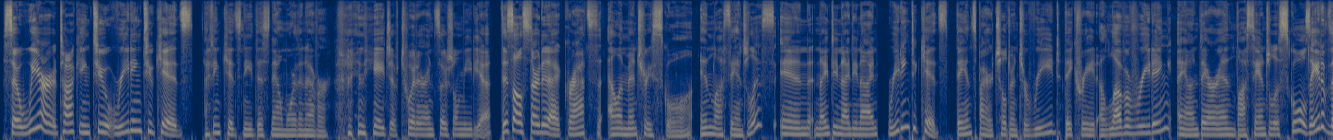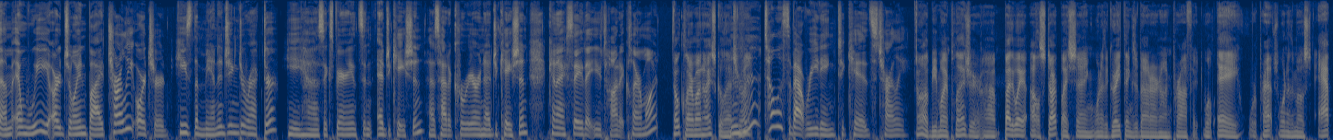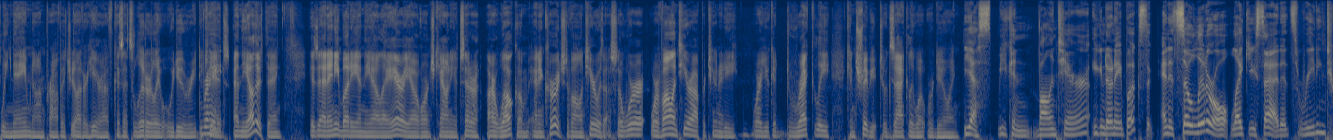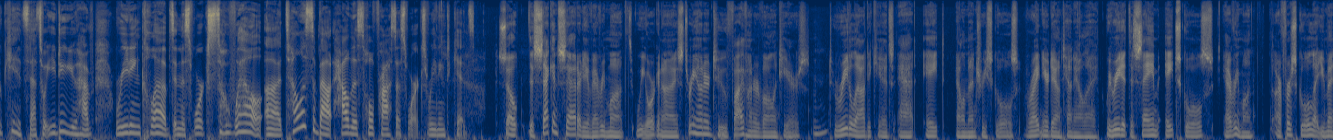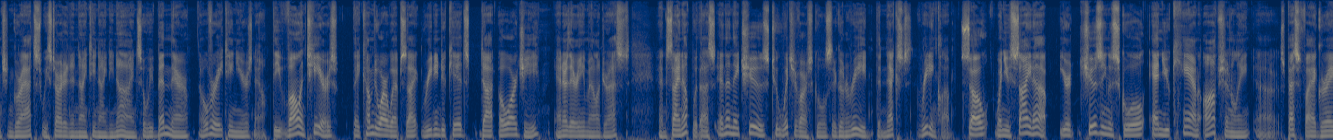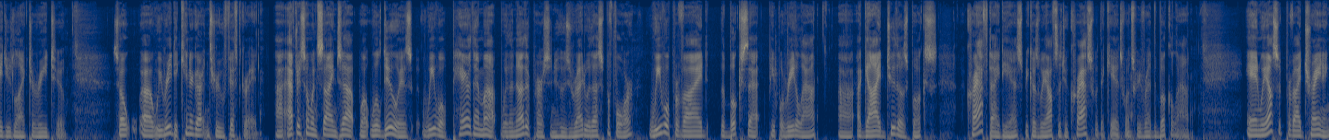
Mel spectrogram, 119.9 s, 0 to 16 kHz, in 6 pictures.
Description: Originally broadcast December 4, 2016 on FM 100.3 The Sound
